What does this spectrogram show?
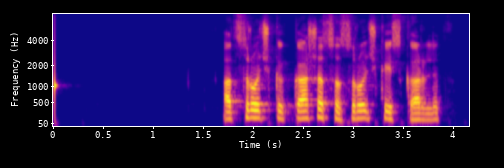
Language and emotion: Russian, neutral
